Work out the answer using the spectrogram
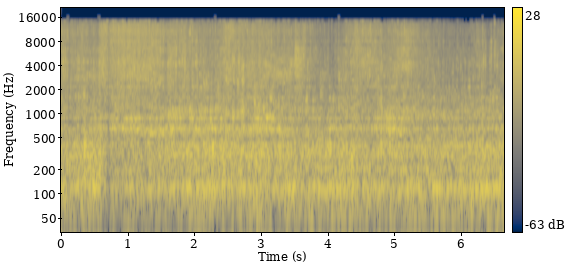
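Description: Raw chicken pieces sizzling in hot oil with browned onions and ginger-garlic paste in a steel pot, a steady hiss, as they are stirred with a wooden spoon.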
